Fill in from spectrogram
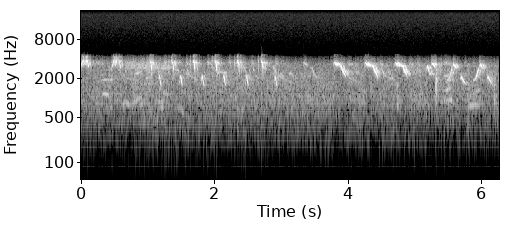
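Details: Northern mockingbird copying a car alarm at Buckland Park, Brighton, New York; rapid series of downslurred high whistles, speeding into quick bursts, over light background noise.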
